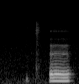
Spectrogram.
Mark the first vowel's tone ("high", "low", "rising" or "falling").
high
